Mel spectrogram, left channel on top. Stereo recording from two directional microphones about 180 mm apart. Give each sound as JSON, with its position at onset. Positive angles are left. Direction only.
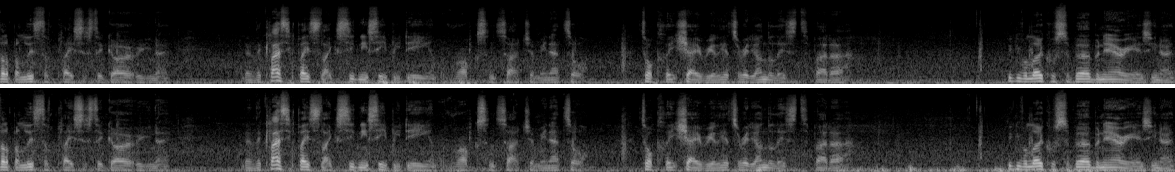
{"t": 0.0, "sound": "speech", "side_deg": -15}
{"t": 10.1, "sound": "speech", "side_deg": -10}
